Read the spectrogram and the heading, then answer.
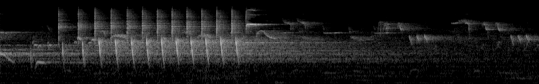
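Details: Common nightingale in the night forest: a rapid burst of about twelve hard, identical repeated notes, followed by quieter, varied high whistles.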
